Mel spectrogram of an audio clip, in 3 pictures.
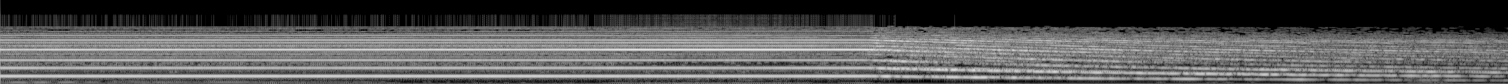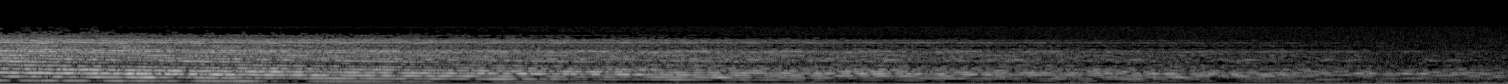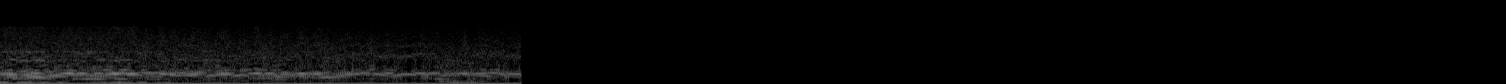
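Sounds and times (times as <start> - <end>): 
all-clear siren steady continuous tone: 0.0 - 35.4.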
